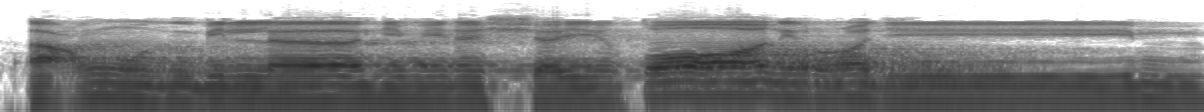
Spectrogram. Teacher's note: Di akhir baru kita tutupkan rapat mulut menyempurnakan huruf mim.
